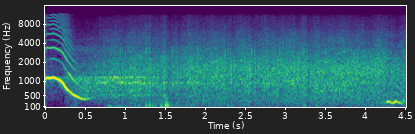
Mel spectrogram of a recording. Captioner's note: applause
